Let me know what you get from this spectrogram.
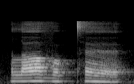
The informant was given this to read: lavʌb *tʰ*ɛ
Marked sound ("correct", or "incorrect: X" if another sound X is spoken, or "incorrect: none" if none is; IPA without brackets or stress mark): correct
